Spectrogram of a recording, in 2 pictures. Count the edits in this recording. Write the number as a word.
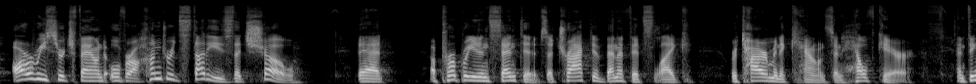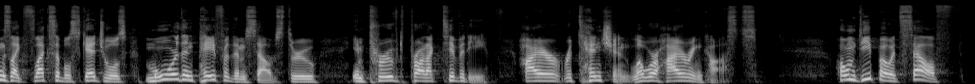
zero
